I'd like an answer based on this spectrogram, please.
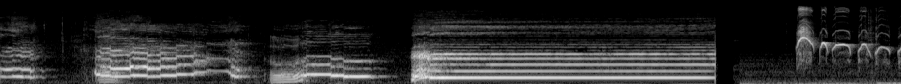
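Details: Puppy howling: a few short wavering howls that rise and fall, then a long, steady, held note lasting about three seconds, ending with brief high squeaky yelps.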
